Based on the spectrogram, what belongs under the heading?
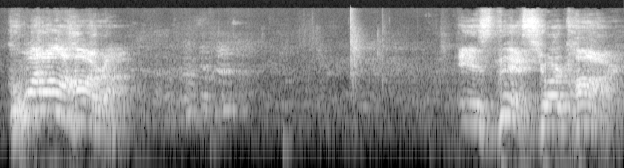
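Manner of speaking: high, loud showman reveal; kids party magician. Acted. Magic trick reveal and applause.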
